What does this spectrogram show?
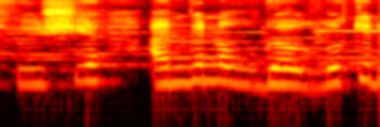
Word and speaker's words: Fuchsia: yeah fuchsia i don't know what how you pronounce fuchsia i'm gonna go look it up and yeah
